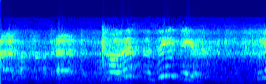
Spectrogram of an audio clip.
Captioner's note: laughter from audience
